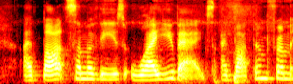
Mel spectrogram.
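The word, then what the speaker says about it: Wayuu: guy in cenia Colombia this is called a Yu bag right it's spelled w a yuu and this is a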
